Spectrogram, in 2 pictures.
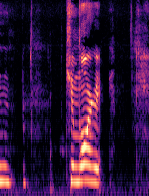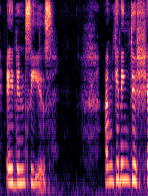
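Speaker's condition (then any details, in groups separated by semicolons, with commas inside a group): Cerebral palsy, spastic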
